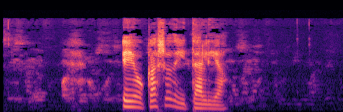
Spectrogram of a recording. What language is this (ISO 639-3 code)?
glg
